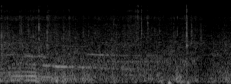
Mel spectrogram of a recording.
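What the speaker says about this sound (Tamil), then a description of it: "நம்ம காத்தடிக்குது" Gusty wind buffeting a microphone on a rooftop vegetable garden, a steady rushing noise with soft thumps, while a voice speaks faintly in the background.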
